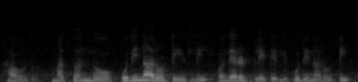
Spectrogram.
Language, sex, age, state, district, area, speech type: Kannada, female, 18-30, Karnataka, Udupi, rural, spontaneous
